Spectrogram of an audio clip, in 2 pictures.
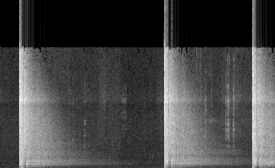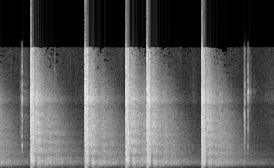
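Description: Semi-automatic pistol fired eight times at an uneven pace, the shots from about half a second to three seconds apart, each followed by a long fading echo.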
